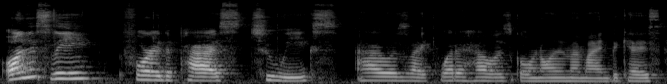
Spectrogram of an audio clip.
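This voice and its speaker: With a lowish, fairly bright voice and a measured pace, a young vlogger speaks English as a second language in a Russian accent. Her casual talk to camera is frank and chatty, full of swearing and self-mockery.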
